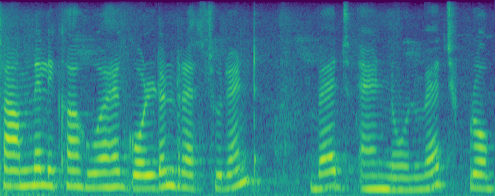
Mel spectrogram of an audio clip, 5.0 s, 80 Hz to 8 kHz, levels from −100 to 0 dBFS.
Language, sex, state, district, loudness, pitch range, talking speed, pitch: Hindi, female, Haryana, Charkhi Dadri, -18 LUFS, 200-230 Hz, 135 wpm, 215 Hz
